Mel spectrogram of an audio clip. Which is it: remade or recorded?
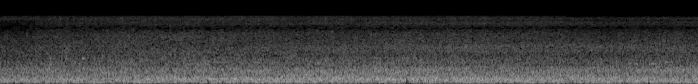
recorded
